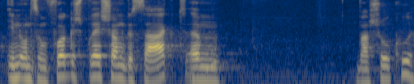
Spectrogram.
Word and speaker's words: Washoku: Und Sie haben in unserem Vorgespräch schon gesagt, Washoku, habe ich das richtig ausgesprochen? Genau, Washoku.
